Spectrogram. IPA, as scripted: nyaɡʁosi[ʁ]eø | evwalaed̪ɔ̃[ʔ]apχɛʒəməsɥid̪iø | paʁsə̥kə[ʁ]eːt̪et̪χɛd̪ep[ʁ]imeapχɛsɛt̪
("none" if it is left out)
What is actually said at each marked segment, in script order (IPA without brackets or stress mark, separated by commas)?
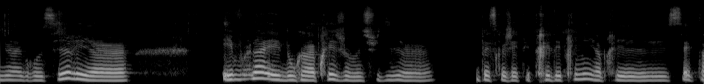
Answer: ʁ, k, ʒ, χ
